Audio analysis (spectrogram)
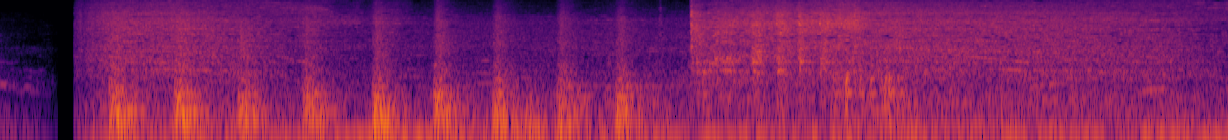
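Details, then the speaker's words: Hyundai Xcent after replacing the defective, slipping starter motor bendix that made cranking miss: steady, even cranking pulses, then it fires and settles into a smooth, hissy idle, normal cranking and start. "सो इसमें जो उसका बैंडेक्स था वो defect था, सो उसे हमने replace कर दिया है।"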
